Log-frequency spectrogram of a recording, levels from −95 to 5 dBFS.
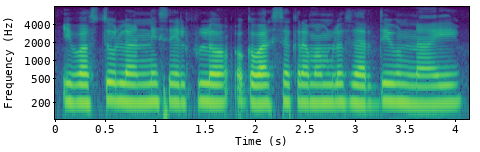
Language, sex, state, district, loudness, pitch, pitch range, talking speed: Telugu, female, Telangana, Mahabubabad, -17 LUFS, 200 Hz, 195-205 Hz, 130 wpm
